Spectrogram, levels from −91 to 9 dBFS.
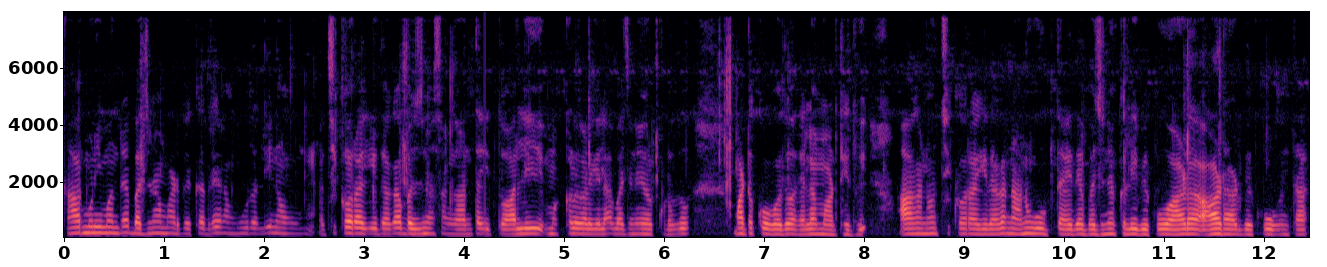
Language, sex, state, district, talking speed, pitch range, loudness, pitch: Kannada, female, Karnataka, Chamarajanagar, 165 wpm, 175-190 Hz, -25 LUFS, 180 Hz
